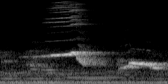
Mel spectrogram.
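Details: Zebra dove bred at a bird farm in Semarang, Indonesia: a clear whistled note that swells upward and then slides down, followed by a shorter, steadier lower whistle, over a faint low hum.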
